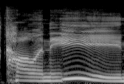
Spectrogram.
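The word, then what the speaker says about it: Colonie: Right, did I say it right? – You did. It's not Colony. – It's Colony.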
